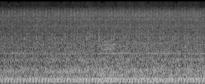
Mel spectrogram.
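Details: Fiat Linea that had a noise on cold start, restarted after cooling (not fully cold, hot ambient): smooth, even idle with a steady low hum and no ticking or rattle; the noise has gone.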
